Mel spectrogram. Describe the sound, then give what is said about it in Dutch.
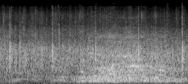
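An audience applauds with a steady wash of dense, overlapping claps, fairly loud and continuous throughout, with a few sharper individual claps standing out. “Nou, eh, even applaus ook”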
